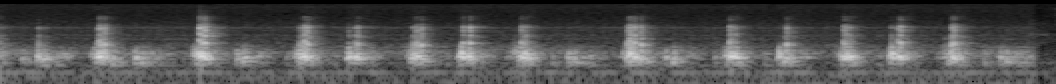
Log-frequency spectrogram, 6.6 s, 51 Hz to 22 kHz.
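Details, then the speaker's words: Home Doppler on the abdomen of a non-pregnant woman (no hCG) who reports heart arrhythmias and palpitations: whooshing pulse beats at about 90 a minute with slightly uneven spacing while the Doppler's displayed numbers rise rapidly. "my Doppler started to rapidly incline in the numbers and I thought was very interesting I wanted to throw this piece in here"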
